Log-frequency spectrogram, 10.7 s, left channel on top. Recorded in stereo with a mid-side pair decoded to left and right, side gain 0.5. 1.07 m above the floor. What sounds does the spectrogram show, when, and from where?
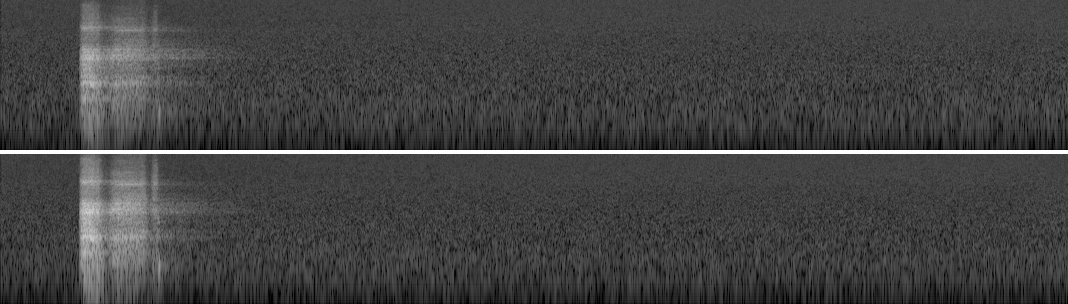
0.8 s breathing: 50° right, 0.7 m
